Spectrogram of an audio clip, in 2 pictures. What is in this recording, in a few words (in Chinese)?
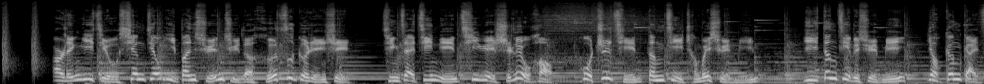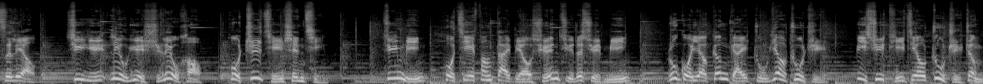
Putonghua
